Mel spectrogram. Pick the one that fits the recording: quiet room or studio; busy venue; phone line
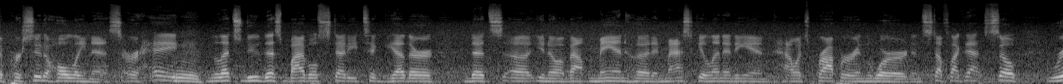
busy venue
